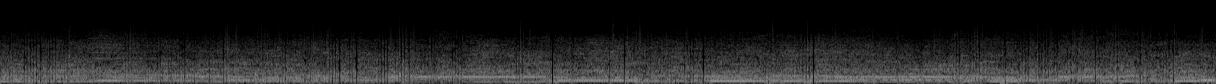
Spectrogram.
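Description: Church organ playing slow held chords that change every second or two, over steady room noise.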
